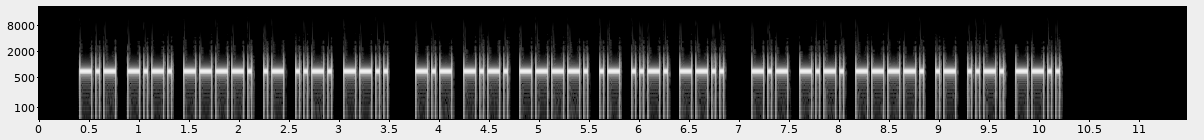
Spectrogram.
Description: Morse code, heard as a keyed tone, about 30 wpm, 700 Hz. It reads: KC9AFZ KC9AFZ KC9AFZ
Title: USA Call Signs Repeated 3x 30wpm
